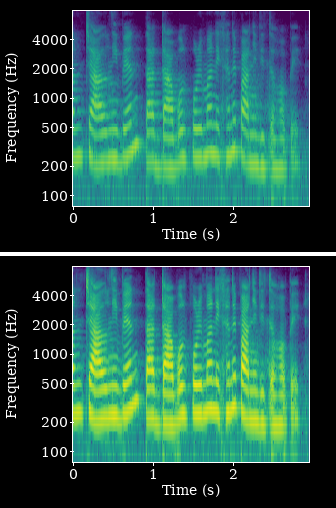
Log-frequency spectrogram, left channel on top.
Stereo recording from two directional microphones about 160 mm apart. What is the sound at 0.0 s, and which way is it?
A woman's voice, 40° right (ahead or behind).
